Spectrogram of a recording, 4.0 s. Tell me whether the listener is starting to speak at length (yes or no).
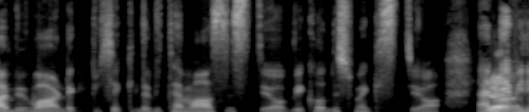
no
